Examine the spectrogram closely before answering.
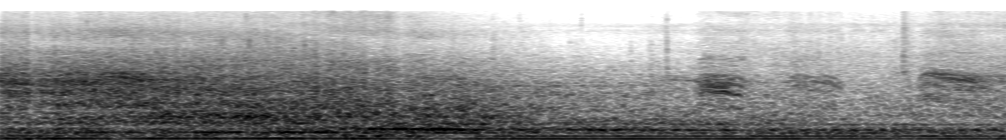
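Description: A steady low engine hum, with a few short high-pitched calls about three and a half seconds in and again near the end.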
